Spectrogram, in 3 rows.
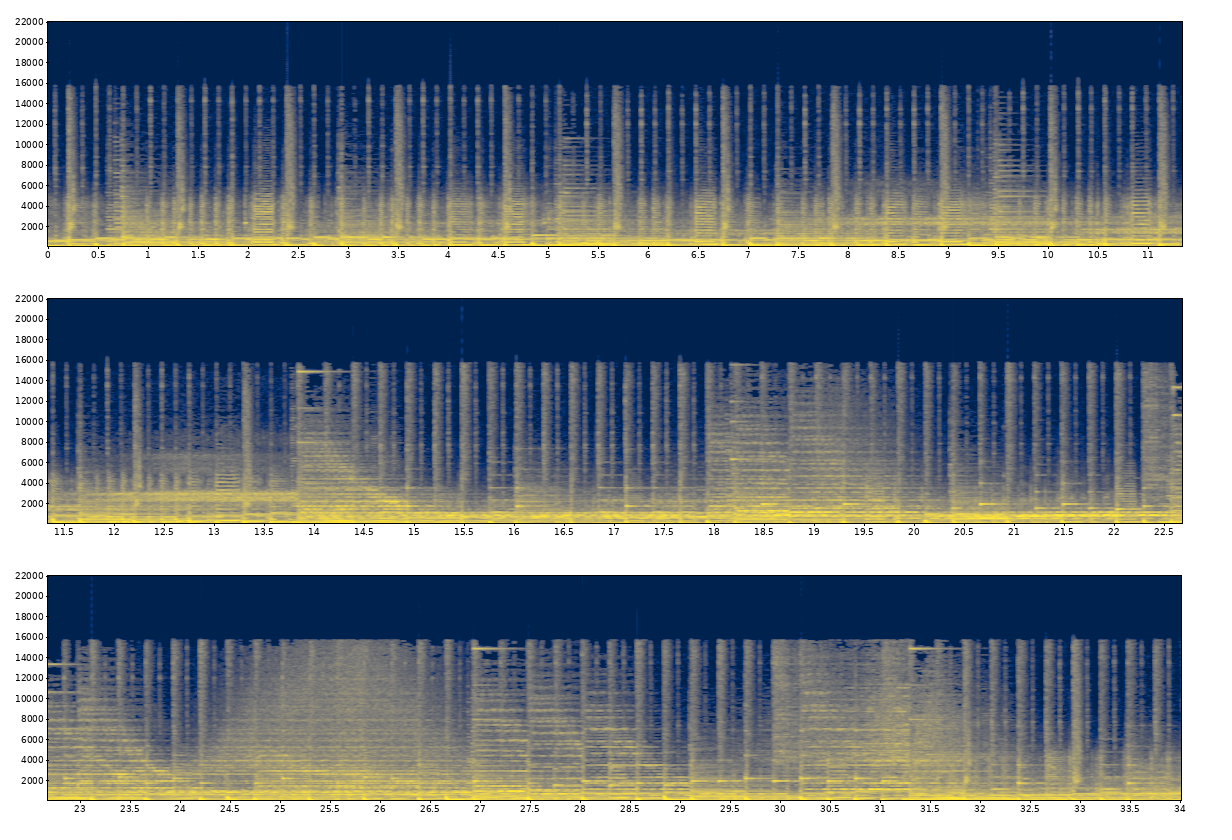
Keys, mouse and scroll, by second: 1.2 click, 2.3-3.3 drag, 4.3 click, 6.3 click, 6.7-7.3 scroll up 2, 7.3-9.2 shift+middle drag, 9.8 click, 10.3 a, 10.5 a, 10.5 a, 10.9-12.4 middle drag, 13.1 click, 17.7 click, 18.5 click, 19.5 click, 20.4 click, 20.8 click, 21.6 click, 23.0-24.5 middle drag, 24.5 click, 25.0 click, 26.0 Tab, 26.2 middle click, 27.7 right click, 28.1 click, 28.4 middle click, 28.9 g, 30.6 scroll down 2, 30.8-31.8 middle drag, 31.8 Tab, 32.0-33.5 middle drag.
